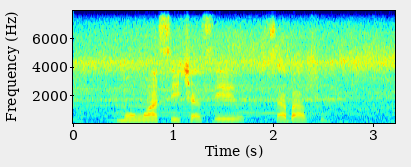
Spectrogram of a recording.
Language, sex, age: Southern Sotho, male, 21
